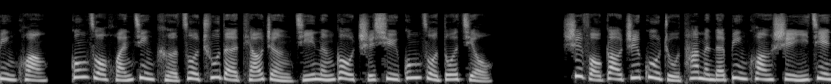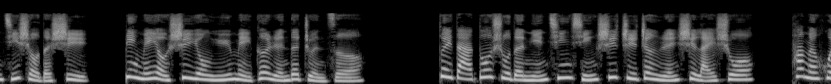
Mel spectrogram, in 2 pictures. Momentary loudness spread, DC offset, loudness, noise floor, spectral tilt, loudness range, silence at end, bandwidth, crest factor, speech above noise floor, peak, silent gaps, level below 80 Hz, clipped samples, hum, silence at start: 5 LU; under 0.1%; -19 LUFS; under -90 dBFS; -4 dB/octave; 2 LU; 0 s; 12 kHz; 16 dB; over 71 dB; -2 dBFS; none; -68 dBFS; under 0.1%; none; 0 s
